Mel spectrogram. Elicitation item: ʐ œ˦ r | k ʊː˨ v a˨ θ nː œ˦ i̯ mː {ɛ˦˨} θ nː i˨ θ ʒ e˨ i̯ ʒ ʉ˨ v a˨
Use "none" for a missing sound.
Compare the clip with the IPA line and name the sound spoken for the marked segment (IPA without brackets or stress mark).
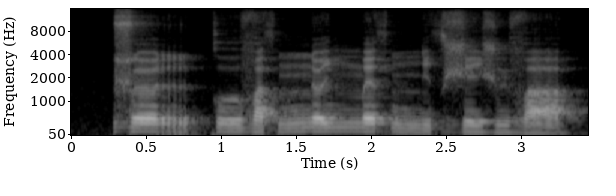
ɛ˦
